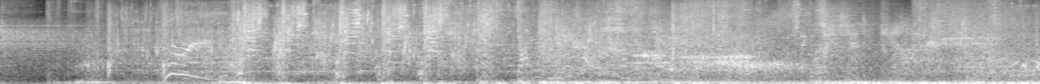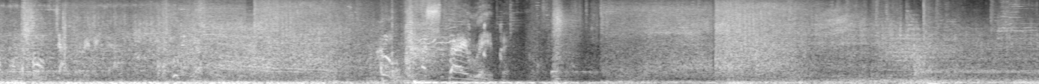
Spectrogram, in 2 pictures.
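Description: Magic blasts and hits crash again and again in a fight.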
